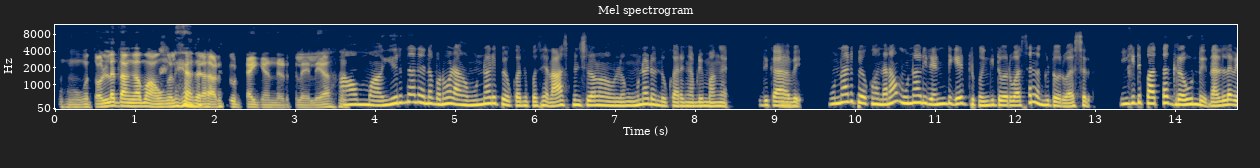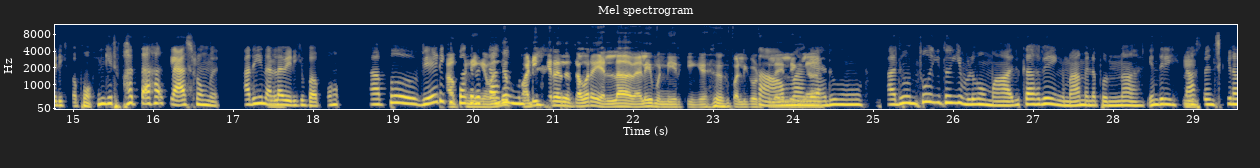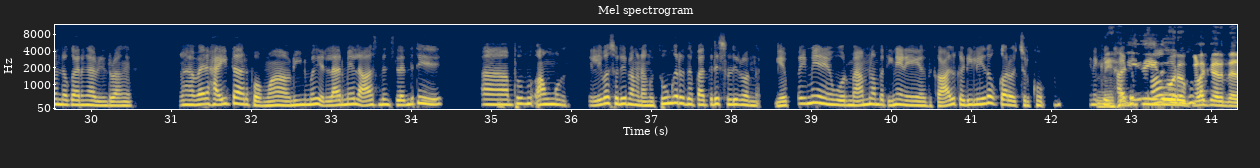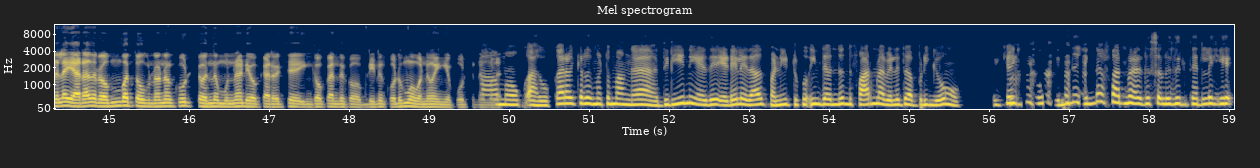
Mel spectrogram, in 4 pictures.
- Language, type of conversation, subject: Tamil, podcast, சிறந்த நண்பர்களோடு நேரம் கழிப்பதில் உங்களுக்கு மகிழ்ச்சி தருவது என்ன?
- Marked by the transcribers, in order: laughing while speaking: "உங்க தொல்லை தாங்காம, அவுங்களே அத அடைச்சு விட்டாய்ங்க, அந்த எடத்தில. இல்லையா?"; laugh; in English: "லாஸ்ட்"; "உள்ளவங்கலாம்" said as "உள்ளவங்"; other noise; in English: "கிரவுண்டு"; laughing while speaking: "இங்கிட்டு பார்த்தா கிளாஸ் ரூம். அதையும் நல்லா வேடிக்கை பார்ப்போம். அப்போ வேடிக்கை பார்க்கறதுக்காகவே முன்"; in English: "கிளாஸ் ரூம்"; laughing while speaking: "பண்ணியிருக்கீங்க, பள்ளிக்கூடத்தில. இல்லைங்களா?"; laughing while speaking: "ஆமாங்க"; in English: "லாஸ்ட்"; in English: "ஹைட்டா"; in English: "லாஸ்ட்"; other background noise; laughing while speaking: "நிக இது இது ஒரு பழக்கம் … பண்ணுவாய்ங்கே, போட்டு நம்மள"; tapping; laughing while speaking: "வரும்"; laughing while speaking: "ஆமா"; in English: "ஃபார்முலாவ"; laugh; laughing while speaking: "என்ன என்ன ஃபார்முலா எழுத சொல்லுதுன்னு தெரிலையே!"; in English: "ஃபார்முலா"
